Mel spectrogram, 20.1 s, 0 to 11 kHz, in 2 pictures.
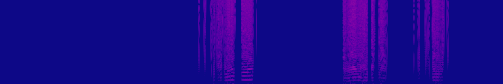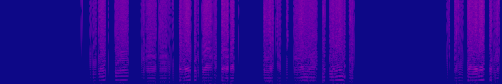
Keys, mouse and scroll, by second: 1.1 click, 2.7-4.0 drag, 4.2 BackSpace, 4.5 Return, 5.6-6.9 drag, 7.7 click, 9.7 0, 9.8 0, 11.6 0, 12.5 Return, 14.4 click, 15.8-20.1 drag.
